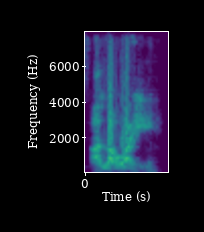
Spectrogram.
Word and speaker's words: Alawaye: Your body's name is Alawaye. Say it again. Alawaye. Alawaye. Alawaye. Alawaye. Alawaye. It's Ye. It's Alawaye. So Ye. Alawaye.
